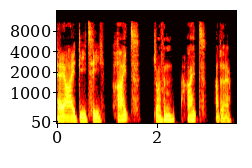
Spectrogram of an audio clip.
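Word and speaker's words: Haidt: H A I DT height.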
